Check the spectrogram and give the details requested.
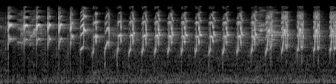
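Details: Fighter lovebird kept as a training model, delivering a long ngekek: fast, shrill, buzzy chattering pulses in an even run of roughly six per second, loud and clear with a quiet background.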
